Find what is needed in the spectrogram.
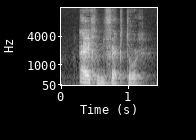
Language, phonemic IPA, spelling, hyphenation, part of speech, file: Dutch, /ˈɛi̯.ɣənˌvɛk.tɔr/, eigenvector, ei‧gen‧vec‧tor, noun, Nl-eigenvector.ogg
- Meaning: eigenvector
